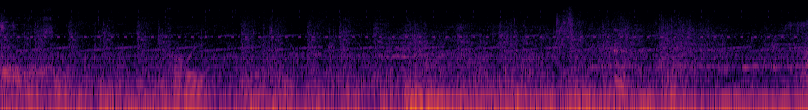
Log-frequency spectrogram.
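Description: Heavy metal footsteps clank and thud as a walking robot strides along.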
